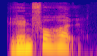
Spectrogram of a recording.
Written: lønforhold

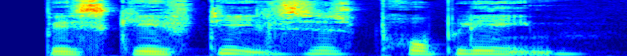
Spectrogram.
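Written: beskæftigelsesproblem

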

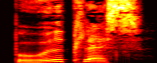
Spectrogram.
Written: bådeplads

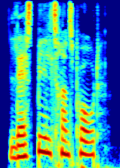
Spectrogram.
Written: lastbiltransport

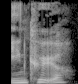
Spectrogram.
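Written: INDKØRT

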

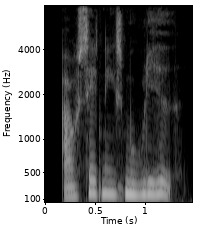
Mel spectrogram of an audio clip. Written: afsætningsmulighed

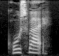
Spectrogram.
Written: grusvej

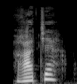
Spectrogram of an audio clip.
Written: rajah

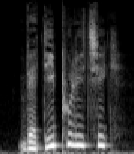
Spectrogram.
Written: værdipolitik

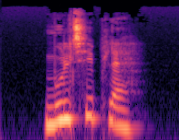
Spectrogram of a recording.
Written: multiplum

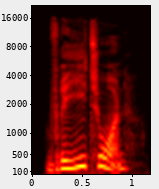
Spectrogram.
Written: vrietorn

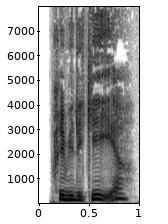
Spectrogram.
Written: privilegere

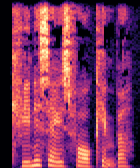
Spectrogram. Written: kvindesagsforkæmper

